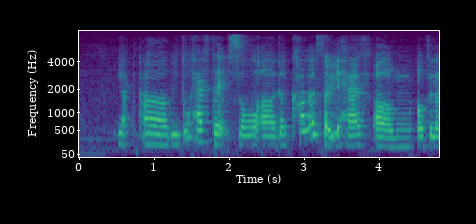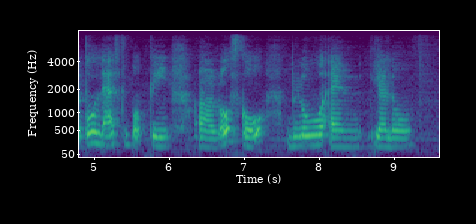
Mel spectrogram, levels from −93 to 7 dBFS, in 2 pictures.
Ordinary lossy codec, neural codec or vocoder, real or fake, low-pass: none; codec, 44.1 kHz, 2.6 kbps, SNAC; fake; 7.2 kHz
